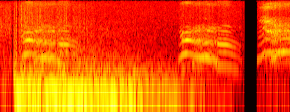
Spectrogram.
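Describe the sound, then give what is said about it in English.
A sudden, loud video game explosion of an exploding shell booms and rumbles on, with wailing, voice-like cries over it as a game character catches fire and runs around screaming, then a brief silence and another cry. “But even those aren't my favorite feature, because when a person gets too close to an explosion or gets hit with an exploding shell...”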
